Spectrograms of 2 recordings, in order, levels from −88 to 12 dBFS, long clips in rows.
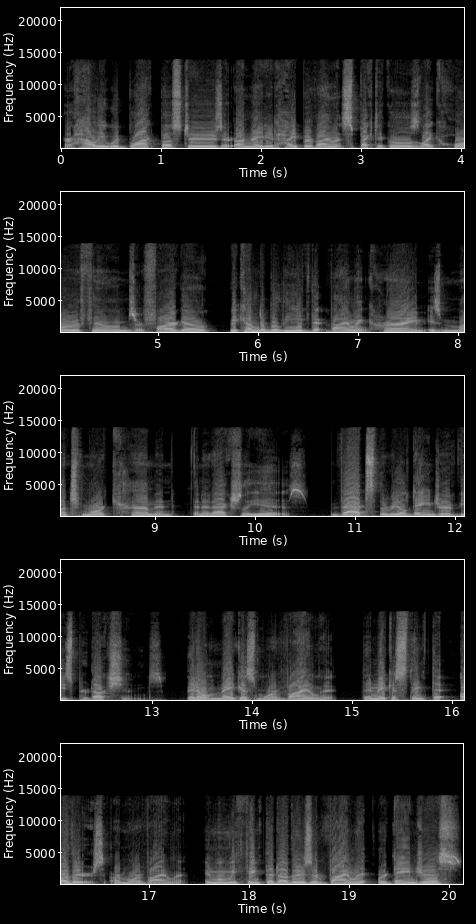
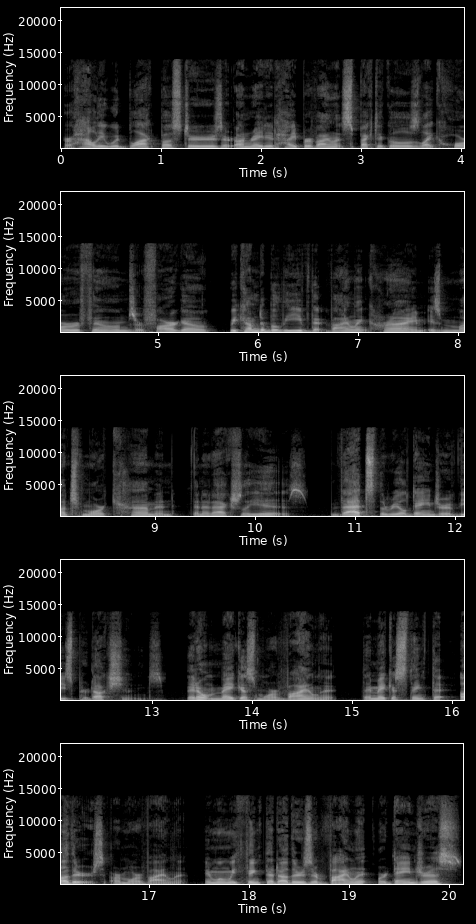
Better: second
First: distortion; heavy; 11% of the sound clipped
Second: none

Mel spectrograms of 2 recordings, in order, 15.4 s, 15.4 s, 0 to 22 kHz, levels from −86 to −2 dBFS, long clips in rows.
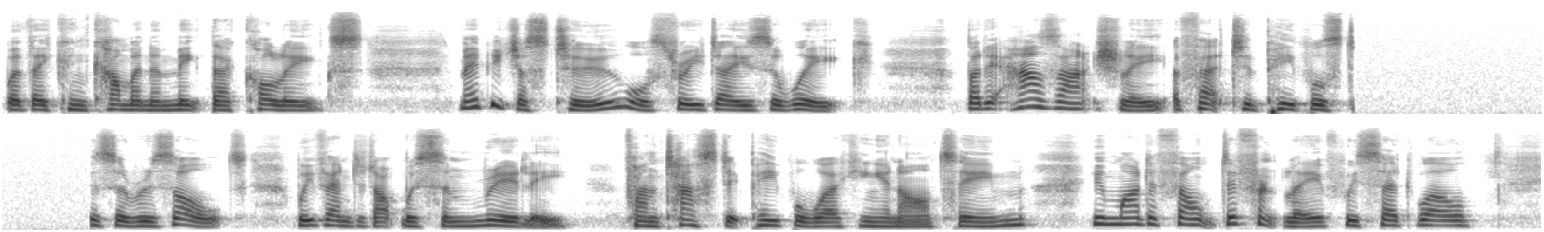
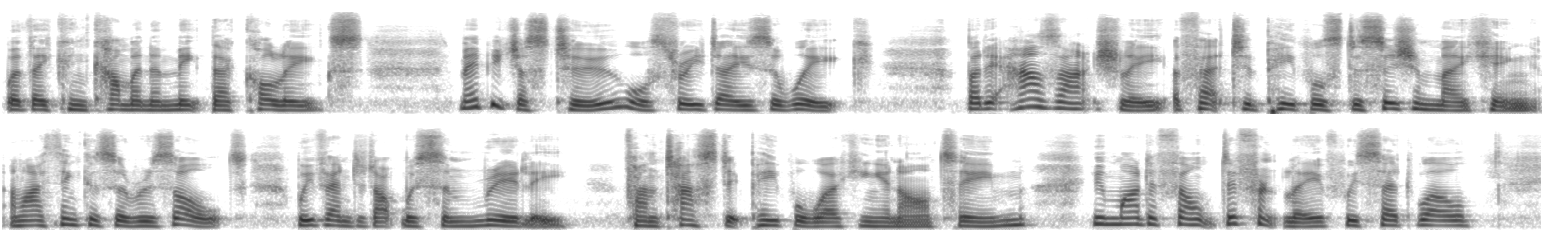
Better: second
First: audio cutting out; at 7 s for 1.5 s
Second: none

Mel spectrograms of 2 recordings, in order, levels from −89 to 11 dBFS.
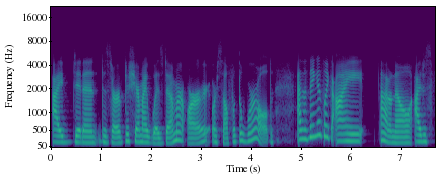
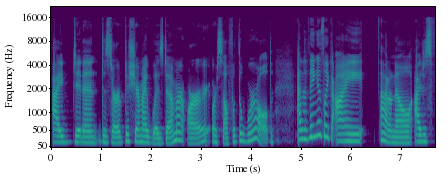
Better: second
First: muffled; very; fading above 2.5 kHz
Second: none

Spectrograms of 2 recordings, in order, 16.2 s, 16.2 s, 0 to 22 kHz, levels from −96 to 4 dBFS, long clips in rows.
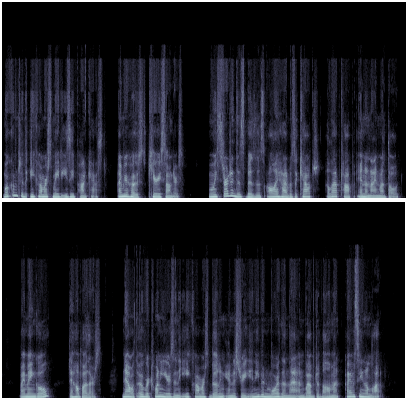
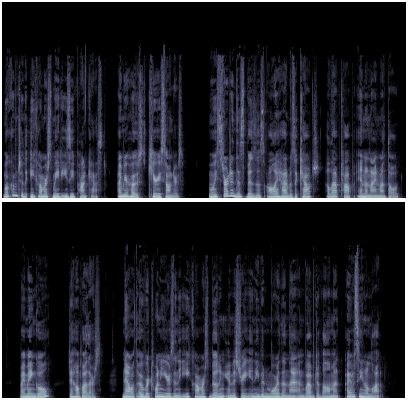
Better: second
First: garbled, watery; slightly; nothing above 15.5 kHz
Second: none

